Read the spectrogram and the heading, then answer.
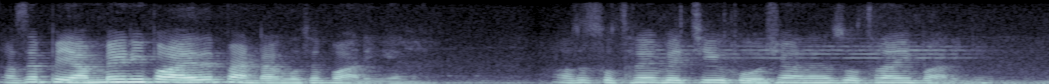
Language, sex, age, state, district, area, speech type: Dogri, female, 30-45, Jammu and Kashmir, Jammu, urban, spontaneous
